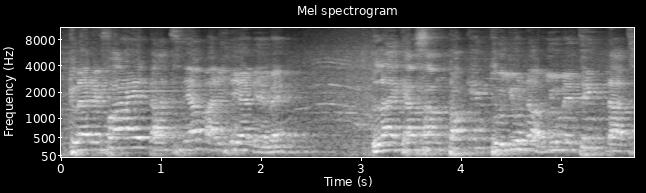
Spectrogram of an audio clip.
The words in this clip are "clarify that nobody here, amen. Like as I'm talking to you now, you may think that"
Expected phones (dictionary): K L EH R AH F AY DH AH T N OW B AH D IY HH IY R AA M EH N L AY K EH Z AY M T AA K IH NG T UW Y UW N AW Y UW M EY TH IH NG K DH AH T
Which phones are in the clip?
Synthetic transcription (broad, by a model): K L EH R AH F AY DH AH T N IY AH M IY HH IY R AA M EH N L AY K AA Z AY M T AA K IH NG T UW Y UW N AW Y UW M EY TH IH NG K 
